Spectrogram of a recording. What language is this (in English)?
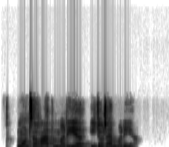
Catalan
